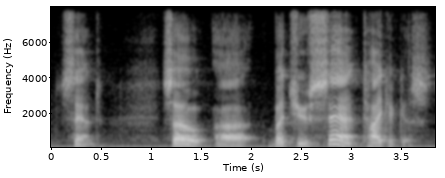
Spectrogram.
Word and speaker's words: Tychicus: And what's also interesting, if you look at it with me in verse 12, but and here's one, another one of these names that if you pronounce it according to the way it looks, it's going to be different. Tychicus is actually the way it's pronounced, but Tychicus would be fine.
